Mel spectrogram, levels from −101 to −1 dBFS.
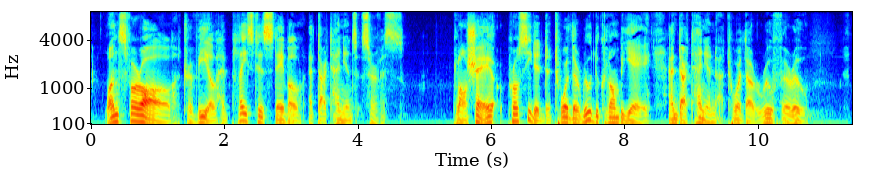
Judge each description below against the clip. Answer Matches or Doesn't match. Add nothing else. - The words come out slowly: Matches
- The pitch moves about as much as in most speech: Doesn't match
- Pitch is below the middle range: Matches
